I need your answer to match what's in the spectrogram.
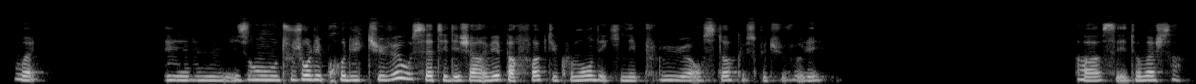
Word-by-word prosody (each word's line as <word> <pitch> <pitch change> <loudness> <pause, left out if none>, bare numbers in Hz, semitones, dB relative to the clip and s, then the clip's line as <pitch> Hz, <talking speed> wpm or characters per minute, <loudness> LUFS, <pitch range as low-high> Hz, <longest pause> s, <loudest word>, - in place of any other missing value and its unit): Ouais. 190 -4 +1 1.2
Et 190 -1 0
mmh, 185 -1 -2
ils 195 +4 -2
ont 205 -1 +2
toujours 215 +2 +3
les 210 -1 +2
produits 195 -2 0
que 195 - -17
tu 205 - +1
veux? 250 +8 +4
Ou 275 -3 +4
ça 220 -6 +4
t'est 195 -1 -2
déjà 180 0 +3
arrivé, 185 +4 +4
parfois, 180 0 +2
que 200 - -16
tu 185 -2 -5
commandes 195 +3 +1
et - - -1
qu'ils 180 0 -6
n'aient 175 - 0
plus 195 0 -4
en 180 +1 -1
stock 190 +1 -2
que 205 - -11
ce - - -8
que 175 - -8
tu 175 +1 -11
voulais? 190 -1 -6 2.5
Ah, 175 -6 +1
c'est 180 - -1
dommage, 190 +1 +1
ça. 200 -2 -10
190 Hz, 175 wpm, -23 LUFS, 185-200 Hz, 2.5 s, veux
